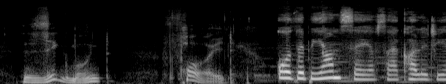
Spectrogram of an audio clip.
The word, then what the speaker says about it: Sigmund Freud: at how to pronounce in german his name would normally be pronounced sigmund freud sigmund freud or the beyonce of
